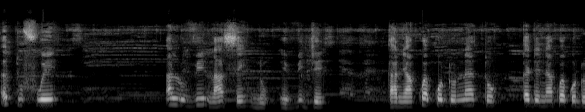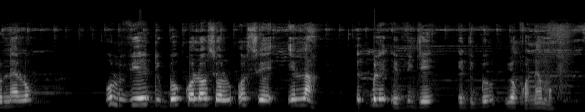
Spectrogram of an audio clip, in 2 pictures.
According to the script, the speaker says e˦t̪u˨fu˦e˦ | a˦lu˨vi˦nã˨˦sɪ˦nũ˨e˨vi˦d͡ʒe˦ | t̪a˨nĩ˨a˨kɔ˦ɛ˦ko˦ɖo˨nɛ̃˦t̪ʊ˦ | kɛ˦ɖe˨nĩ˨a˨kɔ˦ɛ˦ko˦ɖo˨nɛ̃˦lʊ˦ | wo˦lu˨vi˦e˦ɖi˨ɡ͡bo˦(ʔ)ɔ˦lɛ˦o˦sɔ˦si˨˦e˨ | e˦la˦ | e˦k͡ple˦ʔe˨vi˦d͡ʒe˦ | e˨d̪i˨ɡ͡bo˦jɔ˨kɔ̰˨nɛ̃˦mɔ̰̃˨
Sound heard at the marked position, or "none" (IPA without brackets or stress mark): k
